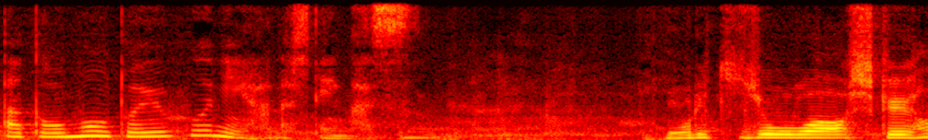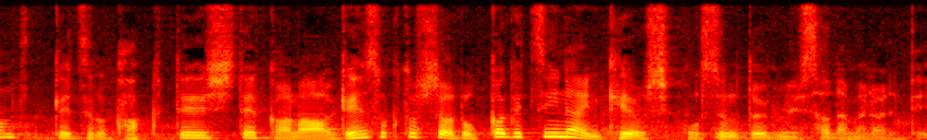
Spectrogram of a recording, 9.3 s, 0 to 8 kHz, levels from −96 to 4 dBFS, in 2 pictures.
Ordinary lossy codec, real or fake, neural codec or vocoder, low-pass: none; fake; codec, 16 kHz, 2 kbps, FunCodec, trained on LibriTTS, 25 frames a second; none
